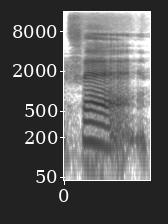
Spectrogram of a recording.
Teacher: Istifal pangkal lidah berada di bawah. Tak ada kita sebut pa.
